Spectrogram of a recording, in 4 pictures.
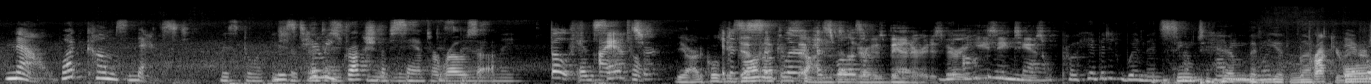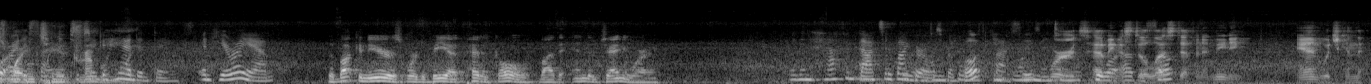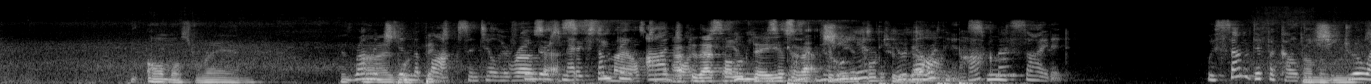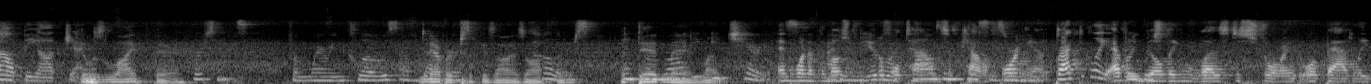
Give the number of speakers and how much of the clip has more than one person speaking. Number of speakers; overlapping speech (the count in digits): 10, about 55%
